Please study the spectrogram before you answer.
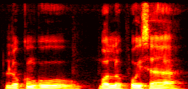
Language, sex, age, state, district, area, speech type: Odia, male, 30-45, Odisha, Kandhamal, rural, spontaneous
